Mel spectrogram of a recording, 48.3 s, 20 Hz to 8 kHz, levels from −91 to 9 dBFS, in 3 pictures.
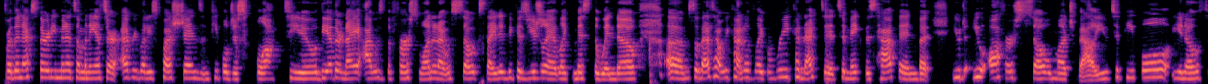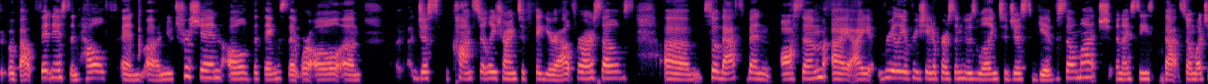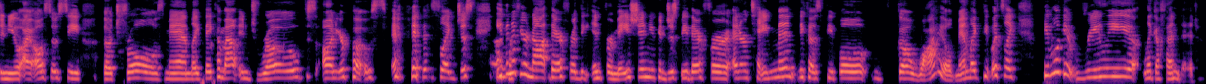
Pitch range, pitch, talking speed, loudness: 210-250 Hz, 230 Hz, 195 wpm, -21 LUFS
